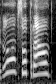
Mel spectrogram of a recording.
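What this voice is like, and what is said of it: Put-on accent imitating another person. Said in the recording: “That's a real accent, by the way. I didn't just make that up.”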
